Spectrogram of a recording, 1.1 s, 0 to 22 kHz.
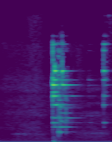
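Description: Small gummed-up parts from a Carter AFB carburetor off a 1964 Studebaker Avanti R-2 drop into a cleaning bath, giving one sharp close metallic clink with a fainter tap just after, over a steady low hum.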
